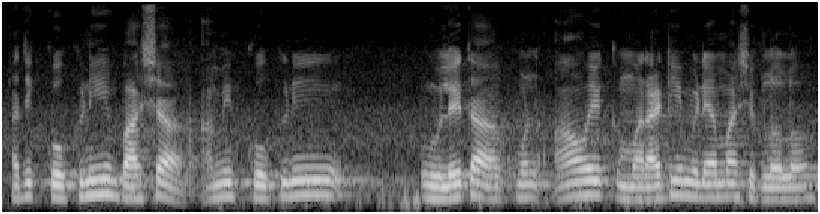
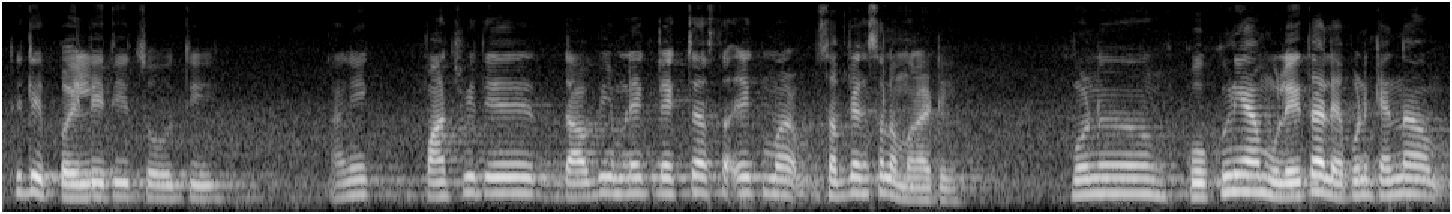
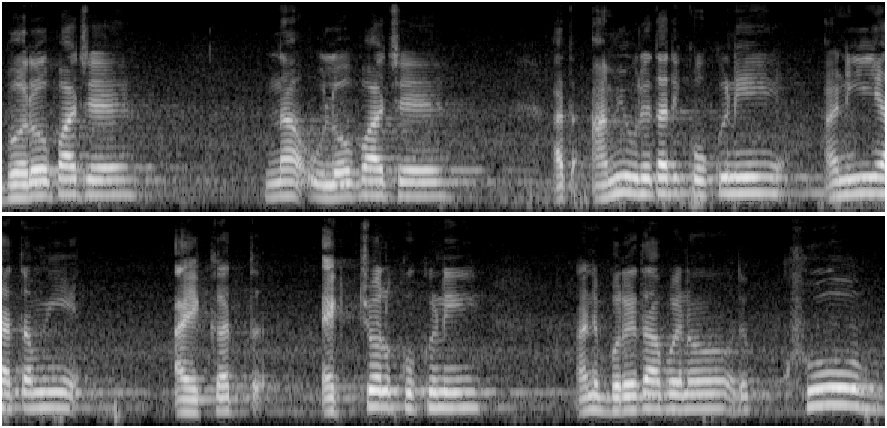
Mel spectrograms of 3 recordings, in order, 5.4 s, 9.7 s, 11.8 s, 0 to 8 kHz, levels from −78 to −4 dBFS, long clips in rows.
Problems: constant background noise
